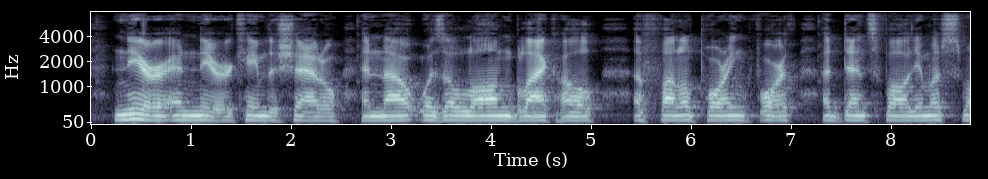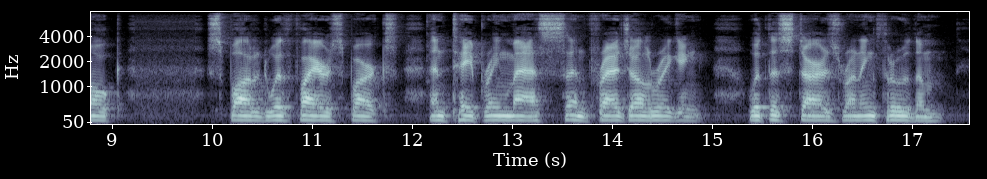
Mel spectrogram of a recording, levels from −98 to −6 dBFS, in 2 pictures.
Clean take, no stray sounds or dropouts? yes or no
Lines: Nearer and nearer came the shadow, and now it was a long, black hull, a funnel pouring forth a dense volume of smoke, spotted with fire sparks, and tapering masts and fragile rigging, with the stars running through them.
yes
